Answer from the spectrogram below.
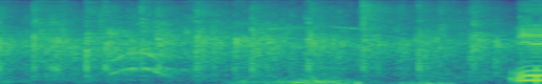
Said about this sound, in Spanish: Vamos si le va a dar un aplauso de, de, pero bien, aquí está la fila que más aplaude.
